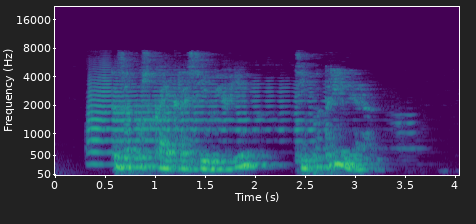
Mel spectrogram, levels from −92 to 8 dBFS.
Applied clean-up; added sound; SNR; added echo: classical method WPE with log-MMSE.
